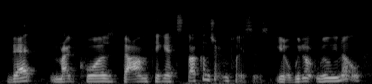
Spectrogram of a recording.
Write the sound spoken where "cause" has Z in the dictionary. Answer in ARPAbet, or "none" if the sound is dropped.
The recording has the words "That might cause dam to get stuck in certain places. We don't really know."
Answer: Z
